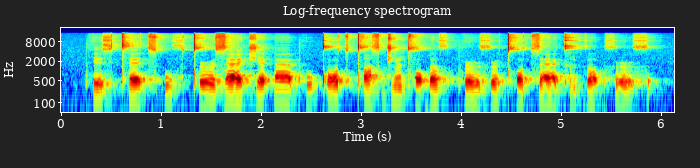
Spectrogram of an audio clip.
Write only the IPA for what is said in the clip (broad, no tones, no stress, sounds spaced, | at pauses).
pʰ ɪ x tʰ ɛ t͡s ʔ u x tʼ ə˞ z æ t͡ʃ ɛ ʔ æ pʰ u kʼ ɔ t͡s tʼ ɑ z d͡ʒ ə̃ tʰ ɔ ʔ ɾ ʌ x pʰ ə˞ x ə˞ tʰ ɔ t͡s æ kʼ ə̃ k ʌ ʔ x ə˞ x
